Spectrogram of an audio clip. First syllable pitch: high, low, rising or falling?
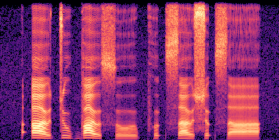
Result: falling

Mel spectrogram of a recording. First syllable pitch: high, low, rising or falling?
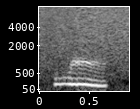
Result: falling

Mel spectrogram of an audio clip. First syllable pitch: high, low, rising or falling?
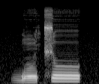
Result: low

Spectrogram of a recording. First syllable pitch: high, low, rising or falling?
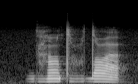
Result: high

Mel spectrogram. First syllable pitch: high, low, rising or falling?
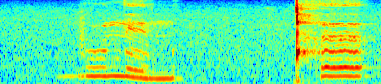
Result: high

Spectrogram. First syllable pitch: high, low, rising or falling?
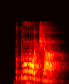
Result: high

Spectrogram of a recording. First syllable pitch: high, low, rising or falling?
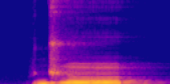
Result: high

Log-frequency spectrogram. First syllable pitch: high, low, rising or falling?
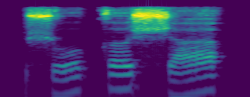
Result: rising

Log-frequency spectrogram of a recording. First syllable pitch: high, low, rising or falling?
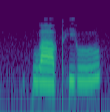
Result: low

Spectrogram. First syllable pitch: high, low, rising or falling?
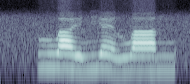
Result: falling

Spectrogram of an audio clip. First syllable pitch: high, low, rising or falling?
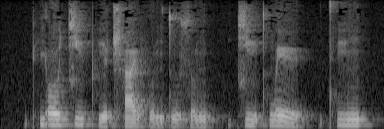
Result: high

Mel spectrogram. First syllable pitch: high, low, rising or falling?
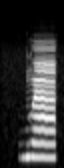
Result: high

